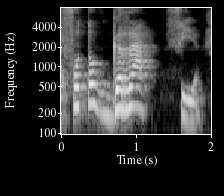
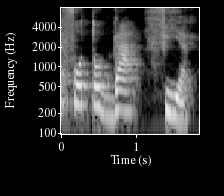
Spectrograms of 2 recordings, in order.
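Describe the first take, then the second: First: "fotografia" slowly with a clear R in "gra"; R clearly sounded. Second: "fotografia" said as "fotogafia", no R after the G; R left out. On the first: Teacher corrects the word to show the letter's sound, R clearly sounded. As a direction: draw out "gra" in "fotografia", tapping the R after G. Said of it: "Tem o som da letra R". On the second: Teacher shows the mistake of forgetting the letter, R left out. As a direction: drop the R from "fotografia", making "gra" into "ga", slowly. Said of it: "Eu não posso esquecê-lo de colocar no meio". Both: Shown as a demonstration.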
